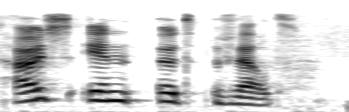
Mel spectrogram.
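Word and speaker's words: Huis in 't Veld: It's Huis in Utveld.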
